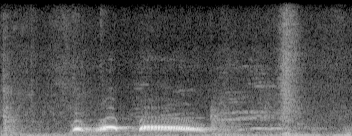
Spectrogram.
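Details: Spotted dove kept as a decoy, calling to lure wild doves: one phrase of two quick hooting notes and a long smooth coo, followed by a faint sharp tap.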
